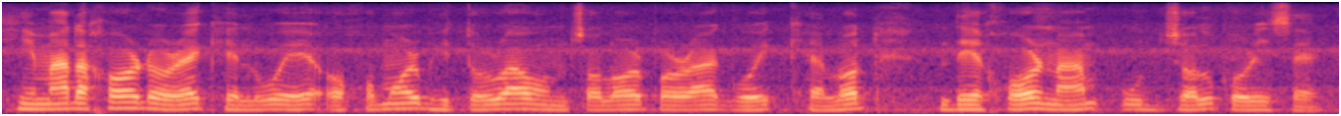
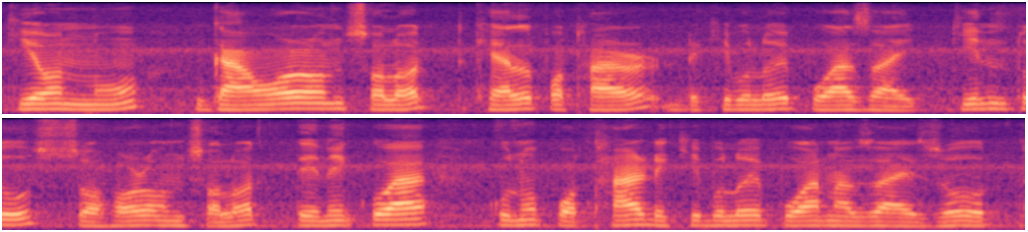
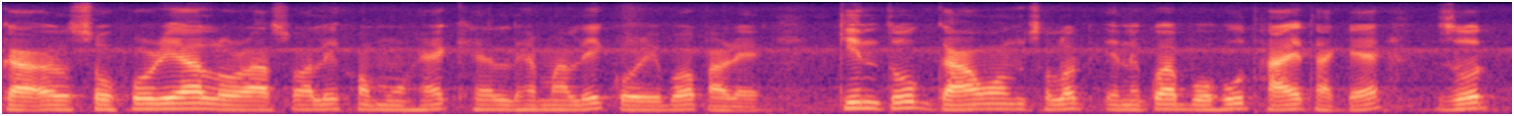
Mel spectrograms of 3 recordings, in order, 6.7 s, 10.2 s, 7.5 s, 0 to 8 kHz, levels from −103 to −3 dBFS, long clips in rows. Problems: constant background noise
